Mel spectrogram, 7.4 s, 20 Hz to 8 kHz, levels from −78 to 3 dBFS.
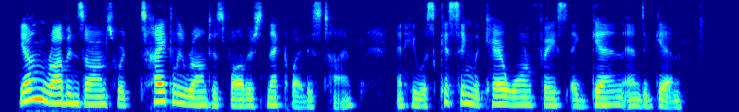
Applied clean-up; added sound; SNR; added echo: none; none; none; none.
